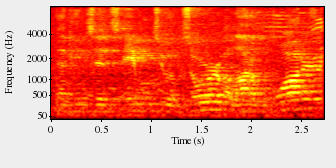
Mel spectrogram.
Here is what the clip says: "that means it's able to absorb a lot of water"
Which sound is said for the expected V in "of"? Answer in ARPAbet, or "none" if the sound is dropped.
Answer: V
